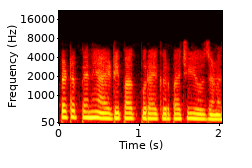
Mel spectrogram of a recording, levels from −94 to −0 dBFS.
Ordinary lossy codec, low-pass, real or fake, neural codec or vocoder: Opus, 16 kbps; 7.2 kHz; real; none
